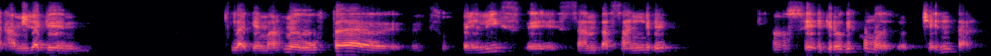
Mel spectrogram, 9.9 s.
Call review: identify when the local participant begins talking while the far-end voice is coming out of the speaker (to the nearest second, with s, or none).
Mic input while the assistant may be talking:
none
